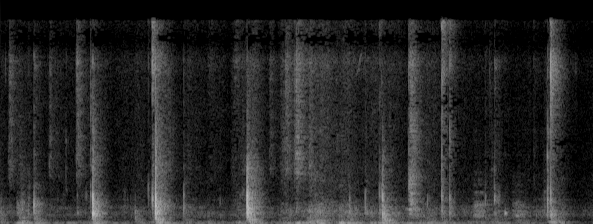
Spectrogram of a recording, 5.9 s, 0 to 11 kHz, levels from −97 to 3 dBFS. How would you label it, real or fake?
real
